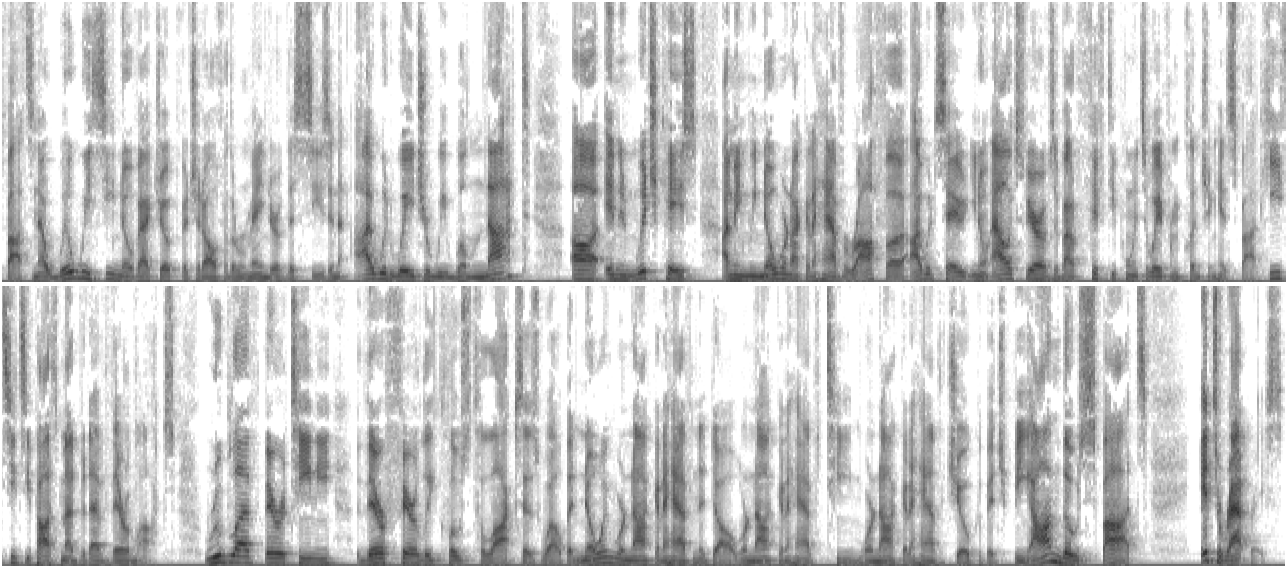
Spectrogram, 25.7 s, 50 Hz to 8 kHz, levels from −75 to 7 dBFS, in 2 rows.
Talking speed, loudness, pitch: 215 wpm, -19 LUFS, 110 Hz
